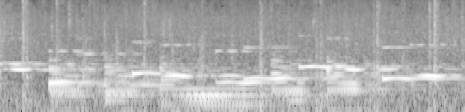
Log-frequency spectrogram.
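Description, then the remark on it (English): Rain pings and patters on a roof in a steady scatter of light, irregular taps, over soft, sustained melodic tones, with no talking. “Is there anything more soothing than listening to rain pinging off the roof?”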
